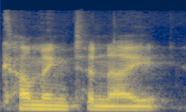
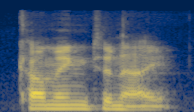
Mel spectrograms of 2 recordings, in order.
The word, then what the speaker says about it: Cummingtonite: Did you know that there is a stone-looking substance named Cummingtonite, and it's named after Cummington, Massachusetts? Oh, but is it tonight? Like, It's actually it's spelled Cummingtonigt. Cummingtonite.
